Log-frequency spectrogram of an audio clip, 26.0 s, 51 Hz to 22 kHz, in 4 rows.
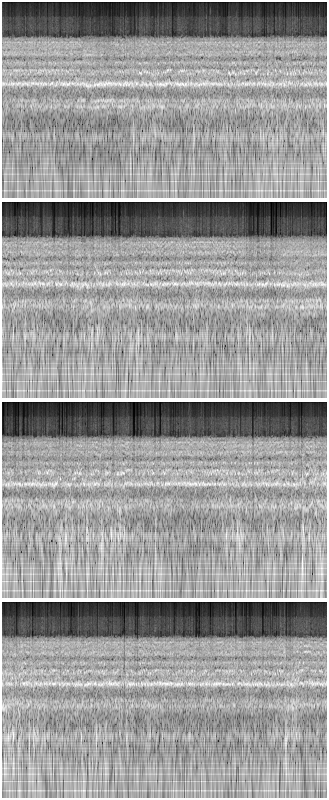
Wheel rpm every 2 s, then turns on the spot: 240, 230, 230, 230, 230, 230, 220, 230, 230, 230, 240, 230, 230.
none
